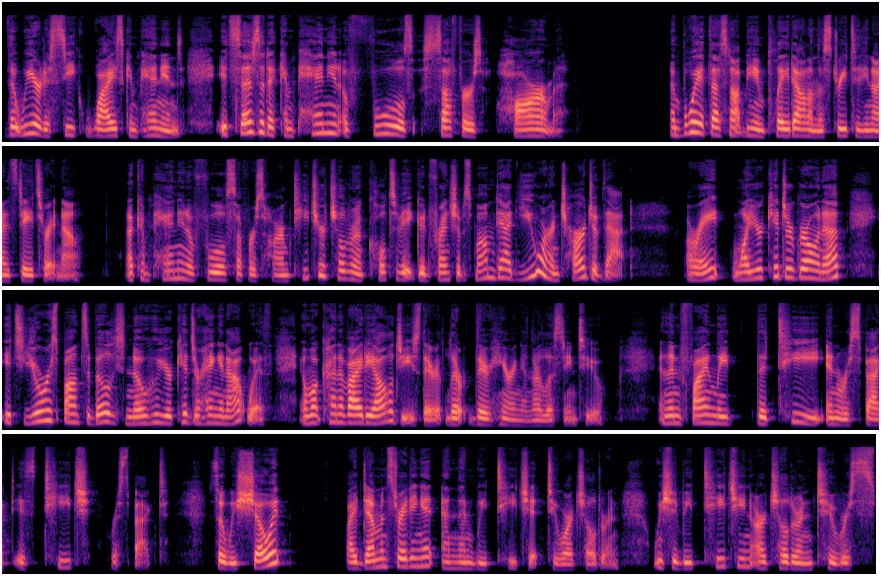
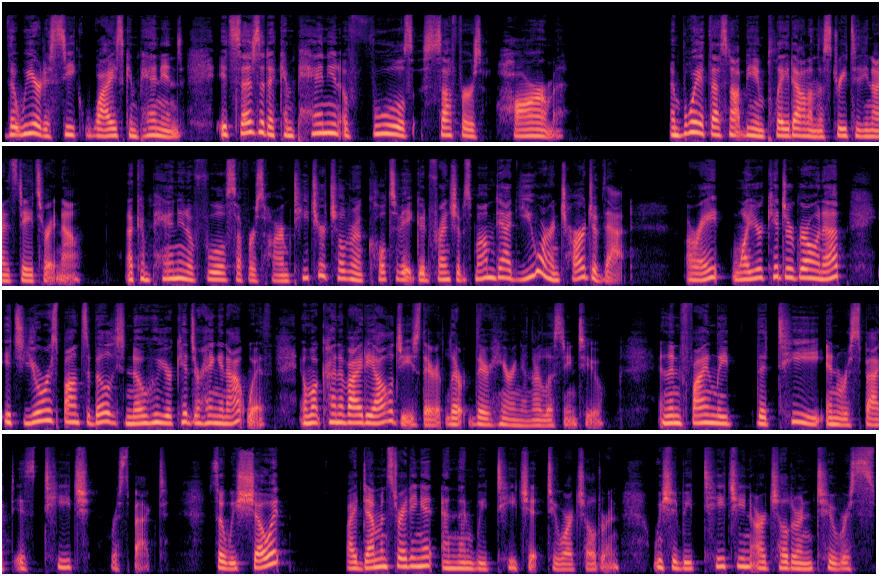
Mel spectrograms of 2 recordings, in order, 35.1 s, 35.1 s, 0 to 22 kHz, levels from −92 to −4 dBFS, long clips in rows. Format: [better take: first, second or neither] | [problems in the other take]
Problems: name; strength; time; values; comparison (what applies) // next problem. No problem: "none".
second | thin; very; fading below 300 Hz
